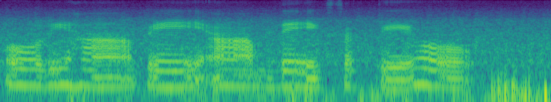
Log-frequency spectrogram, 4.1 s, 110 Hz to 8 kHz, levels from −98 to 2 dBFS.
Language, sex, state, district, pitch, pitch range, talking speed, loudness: Hindi, female, Haryana, Rohtak, 105 Hz, 100-110 Hz, 100 wpm, -19 LUFS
